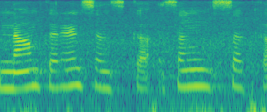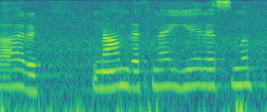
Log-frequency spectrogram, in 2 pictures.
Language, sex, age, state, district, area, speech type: Urdu, female, 30-45, Uttar Pradesh, Rampur, urban, spontaneous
